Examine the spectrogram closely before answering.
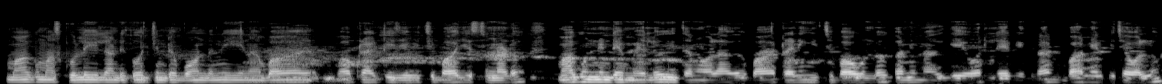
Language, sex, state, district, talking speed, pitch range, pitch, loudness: Telugu, male, Andhra Pradesh, Anantapur, 155 wpm, 100-110 Hz, 105 Hz, -18 LUFS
